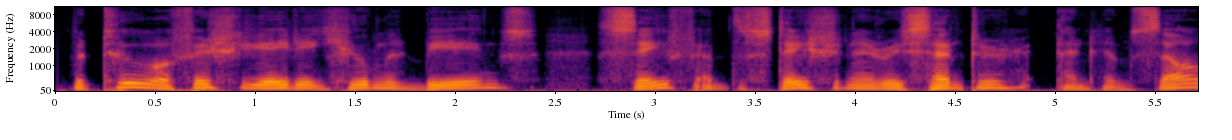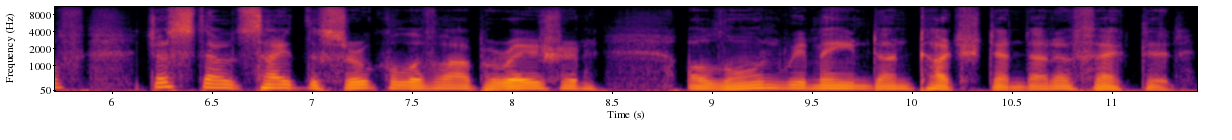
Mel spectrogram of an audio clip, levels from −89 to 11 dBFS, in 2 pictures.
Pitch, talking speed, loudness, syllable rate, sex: 115 Hz, 120 wpm, -18 LUFS, 4.8 syllables/s, male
